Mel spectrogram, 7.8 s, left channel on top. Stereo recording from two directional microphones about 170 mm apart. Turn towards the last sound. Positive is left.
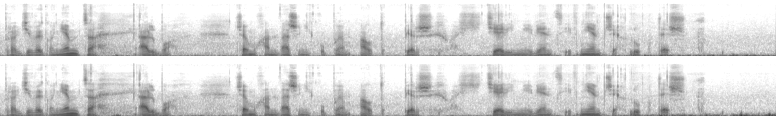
turn(degrees=-20)  # may be behind; listen again after turning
